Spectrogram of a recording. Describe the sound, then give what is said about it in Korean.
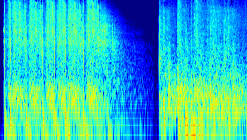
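Matchlock musket gunfire from a vanguard firing at a fortress wall in battle: a loud, dense barrage of rapid overlapping shots that fades for about three seconds, stops briefly, then bursts back in at full strength. “백여 명의 선봉대가 성을 향해서 요란하게 조총을 쏘곤 신속하게 후퇴해서 물러서곤 합니다.”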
